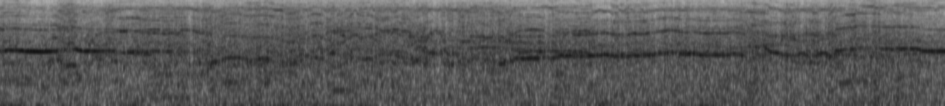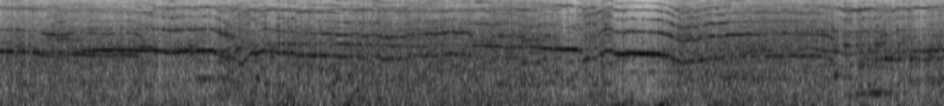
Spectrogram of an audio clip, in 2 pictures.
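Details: Loud screaming of white pigs in a pen near Medan, a nonstop chorus of shrill overlapping squeals that waver up and down, many animals at once, with a harsh burst near the end.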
